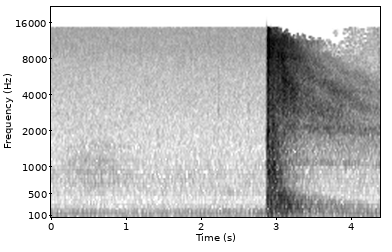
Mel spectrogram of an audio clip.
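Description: A 6mm Creedmoor bolt-action rifle fires a single shot near the end, a sudden loud report whose echo rolls away over about a second.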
